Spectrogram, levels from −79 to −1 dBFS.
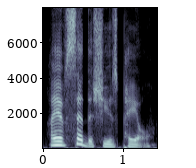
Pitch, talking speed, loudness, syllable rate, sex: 160 Hz, 290 wpm, -17 LUFS, 5.4 syllables/s, male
